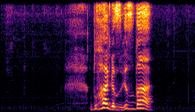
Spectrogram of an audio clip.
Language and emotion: Russian, positive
